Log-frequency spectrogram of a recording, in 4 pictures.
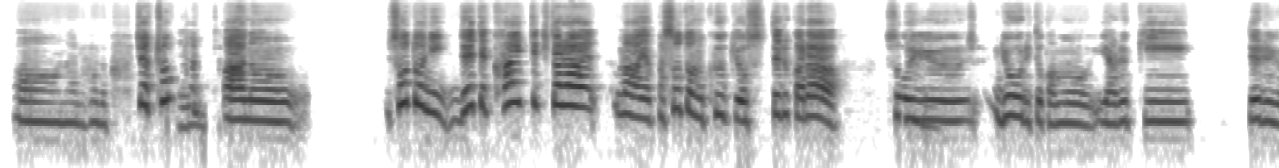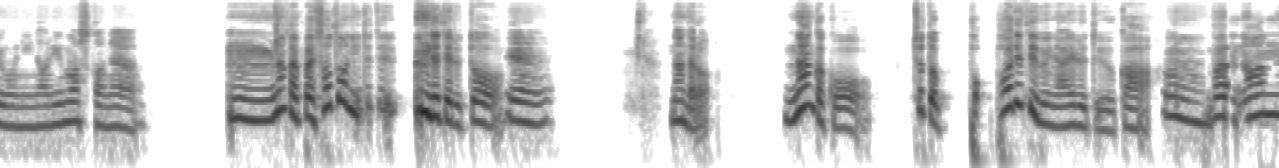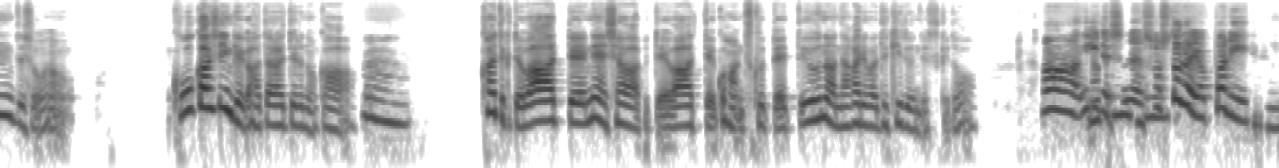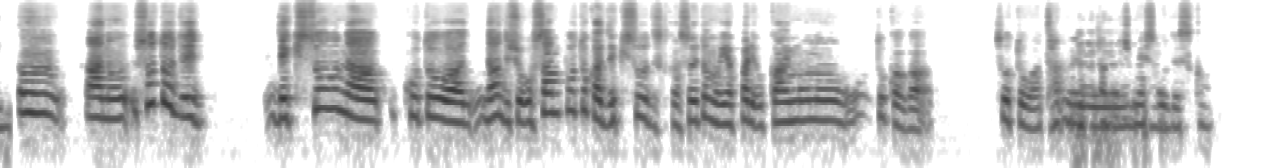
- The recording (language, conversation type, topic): Japanese, advice, やる気が出ないとき、どうすれば一歩を踏み出せますか？
- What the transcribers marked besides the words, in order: throat clearing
